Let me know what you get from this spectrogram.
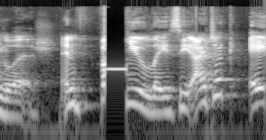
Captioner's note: beep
